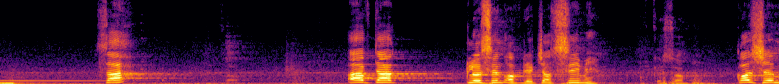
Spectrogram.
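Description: A man speaks loudly and with animation through a microphone, in a reverberant hall.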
